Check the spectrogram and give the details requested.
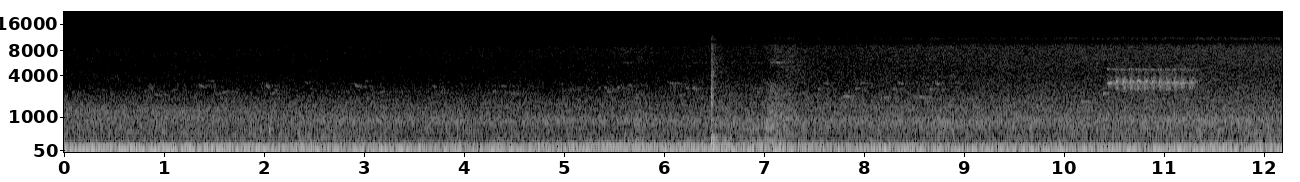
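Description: Outdoor garden ambience: a steady low rumble with a single sharp click about halfway through. About ten seconds in, a bird gives a short call of rapid high notes.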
